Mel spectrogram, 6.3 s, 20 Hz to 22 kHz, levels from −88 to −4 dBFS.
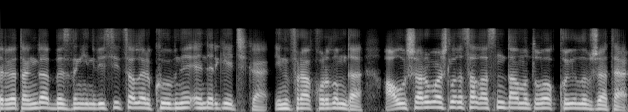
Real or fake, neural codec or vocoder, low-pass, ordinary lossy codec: fake; codec, 16 kHz, about 1 kbps, DyCAST, with the encoder's durations; none; none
